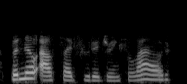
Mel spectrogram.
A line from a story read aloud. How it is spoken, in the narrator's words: smiled sweetly and added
